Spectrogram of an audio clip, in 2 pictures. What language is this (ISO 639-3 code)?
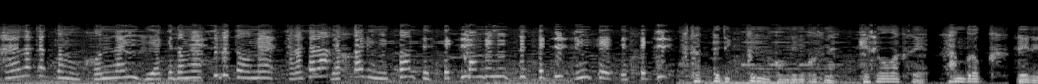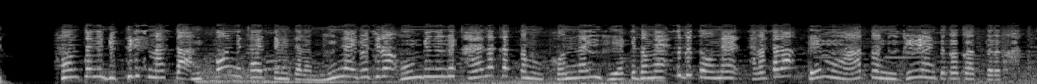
jpn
